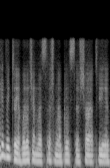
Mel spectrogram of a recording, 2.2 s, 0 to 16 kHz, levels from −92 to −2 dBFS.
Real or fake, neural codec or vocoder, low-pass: fake; codec, 16 kHz, 0.5 kbps, FreqCodec, smaller model; 7.2 kHz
